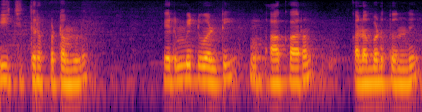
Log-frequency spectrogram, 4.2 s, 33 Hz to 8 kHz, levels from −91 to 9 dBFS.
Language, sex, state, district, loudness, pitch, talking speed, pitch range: Telugu, male, Andhra Pradesh, Visakhapatnam, -16 LUFS, 150 Hz, 85 wpm, 145-160 Hz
